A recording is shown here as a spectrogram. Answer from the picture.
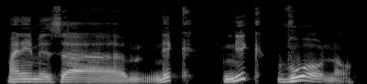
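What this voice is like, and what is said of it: Put-on Italian accent. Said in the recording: “you have to say it with an Italian accent ... your accent just kicked in halfway through that conversation”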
